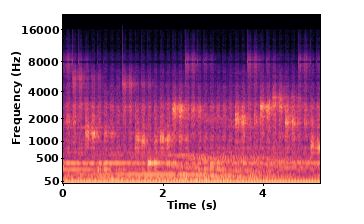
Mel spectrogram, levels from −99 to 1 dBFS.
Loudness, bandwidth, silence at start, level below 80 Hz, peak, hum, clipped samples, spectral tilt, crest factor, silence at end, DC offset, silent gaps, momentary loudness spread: -18 LUFS; 9.2 kHz; 0 s; -18 dBFS; -2 dBFS; none; under 0.1%; -5.5 dB/octave; 14 dB; 0 s; under 0.1%; none; 5 LU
